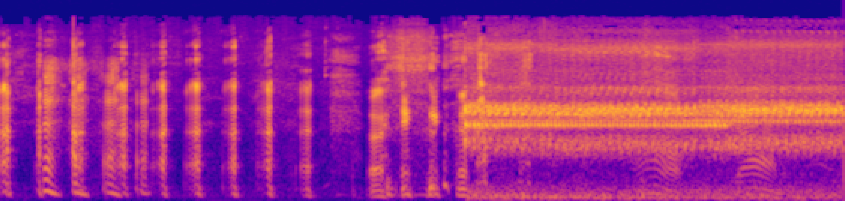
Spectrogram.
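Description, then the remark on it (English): A rapid series of croaking, pulsing calls, then a dense, steady chorus of tree frogs trilling and chirping together outdoors at night, heard through an opened window, loud and continuous with a high ringing tone running through it. “Is that a tree frog? Or what is that?”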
